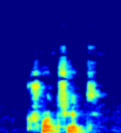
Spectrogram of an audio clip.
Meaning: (noun) 1. A musical note one beat long in 4/4 time 2. A sharp curve or crook; a shape resembling a hook 3. A hook-shaped instrument, especially as used in obstetric surgery 4. A whim or a fancy
- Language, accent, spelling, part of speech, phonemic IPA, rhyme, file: English, Southern England, crotchet, noun / verb, /ˈkɹɒtʃ.ɪt/, -ɒtʃɪt, LL-Q1860 (eng)-crotchet.wav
